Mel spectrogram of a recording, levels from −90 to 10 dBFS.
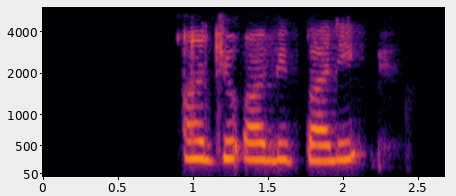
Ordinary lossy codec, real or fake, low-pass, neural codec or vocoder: AAC, 24 kbps; fake; 5.4 kHz; vocoder, 44.1 kHz, 128 mel bands, Pupu-Vocoder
